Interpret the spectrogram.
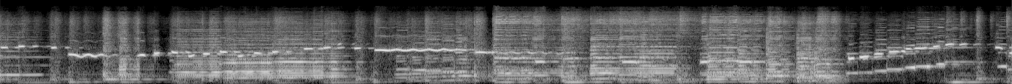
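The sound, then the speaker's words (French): A whistled melody glides and swoops through bright, sustained notes over a full instrumental backing with steady bass, playing loudly and continuously throughout; whistled music on Radio Aviva's programme Éclectique. “Eclectique, c'est une expérience inédite d'écoute, une ode à la curiosité radiophonique, emplie de montage, d'ambiance sonore et de musique sifflotée.”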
